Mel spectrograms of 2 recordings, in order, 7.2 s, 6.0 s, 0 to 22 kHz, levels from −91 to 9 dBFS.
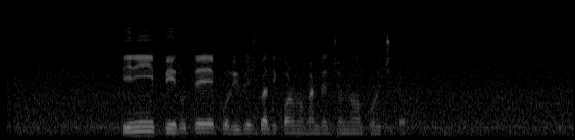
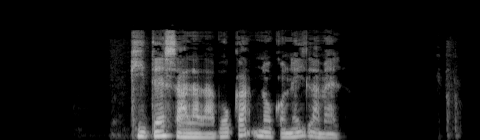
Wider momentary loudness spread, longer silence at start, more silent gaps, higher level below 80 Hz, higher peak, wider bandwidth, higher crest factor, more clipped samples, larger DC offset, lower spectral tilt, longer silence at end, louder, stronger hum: first, 16 LU vs 11 LU; second, 0.1 s vs 1.65 s; neither; second, under -90 dBFS vs -46 dBFS; second, -36 dBFS vs -2 dBFS; first, 11 kHz vs 9.4 kHz; about the same, 22 dB vs 22 dB; neither; neither; second, -2.5 dB/octave vs -4 dB/octave; second, 0.05 s vs 1.8 s; second, -53 LUFS vs -21 LUFS; neither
